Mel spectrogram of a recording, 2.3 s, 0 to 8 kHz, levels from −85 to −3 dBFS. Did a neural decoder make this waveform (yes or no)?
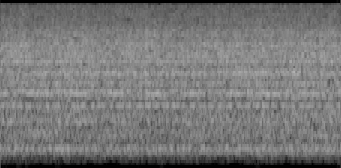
no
